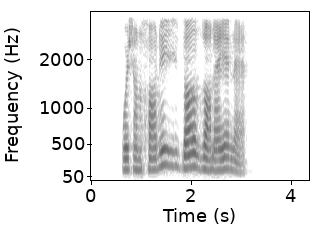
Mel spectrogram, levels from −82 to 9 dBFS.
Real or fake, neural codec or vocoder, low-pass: fake; autoencoder, 22.05 kHz, a latent of 192 numbers a frame, VITS, trained on one speaker; 3.6 kHz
